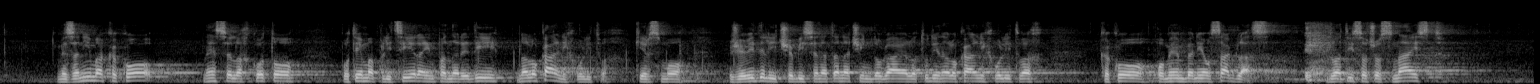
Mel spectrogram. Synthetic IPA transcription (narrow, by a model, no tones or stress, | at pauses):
mɛzanimakakoːnɛsɛlaxkot̪oːpɔt̪eːmaplit̪siːɾainpanaɾɛd̪inalɔkaːlnixʋɔliːt̪ʋa̰xkjeːɾsmɔ | ʒeʋiːd̪ɛlit͡ʃɛbisɛnat̪aːnat͡ʃind̪ɔɡaːjalɔt̪uːd̪inalɔkaːlnixʋɔliːt̪ʋax | kakoːpɔmẽmbənjɛwsak̚ɡla̰sd̪ʋaːt̪isɔt͡ʃɔsəmnajst̪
